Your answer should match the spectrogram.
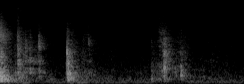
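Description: A few short knocks and clicks of hands handling a plastic trash can lid, one about two-thirds of a second in and a couple more near the end.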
